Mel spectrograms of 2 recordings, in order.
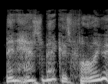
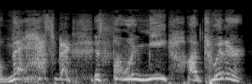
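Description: First: Said in the usual way. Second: High-pitched giddy fan outburst; freaked out. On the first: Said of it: "he goes". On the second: Retold or imitated. Fan tells his friend of Twitter follow, freaked out. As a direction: exclaim it, hammed-up and overexcited. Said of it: "I freaked out".

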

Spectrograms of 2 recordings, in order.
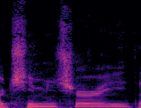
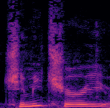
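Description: First: "chimichurri" with a soft sh in the second half; second pronunciation option. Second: "chimichurri" with a hard ch in both halves; first pronunciation option. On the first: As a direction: say "chimichurri" as chimmy-shurry. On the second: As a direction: say "chimichurri" as chimmy-churry. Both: Shown as a demonstration. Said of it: "Like, what's the".

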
